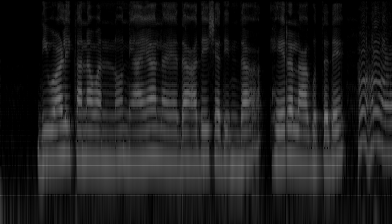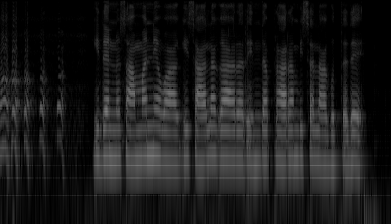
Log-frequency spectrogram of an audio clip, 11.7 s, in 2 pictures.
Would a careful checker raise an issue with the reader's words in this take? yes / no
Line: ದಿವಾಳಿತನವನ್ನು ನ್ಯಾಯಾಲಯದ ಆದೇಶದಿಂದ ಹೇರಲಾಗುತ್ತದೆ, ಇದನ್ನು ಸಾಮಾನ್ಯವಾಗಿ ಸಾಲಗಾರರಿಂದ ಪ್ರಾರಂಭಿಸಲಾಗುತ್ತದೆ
no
